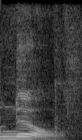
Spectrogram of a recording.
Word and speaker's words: know: Самый популярный глагол еще в этом случае – глагол «know». Обратите внимание, буква «k» перед «n» не читается. «Know» читается «know».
